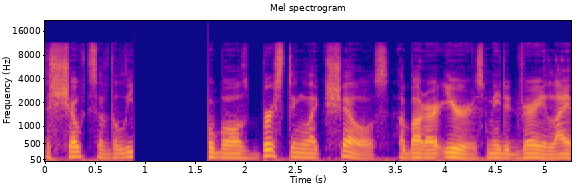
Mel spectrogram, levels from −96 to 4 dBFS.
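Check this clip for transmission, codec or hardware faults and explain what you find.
One fault stands out, an audio dropout to silence. The speech cuts off abruptly at 0.87 s. It returns mid-flow at 1.63 s. For about 0.76 s there is silence, with no room tone or hiss beneath it. Whatever was said in that gap is lost. The cause is likely a brief loss of the input signal, such as a disconnected device, a failed link or an accidental mute, while the recorder kept writing silence.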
